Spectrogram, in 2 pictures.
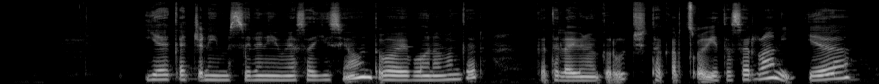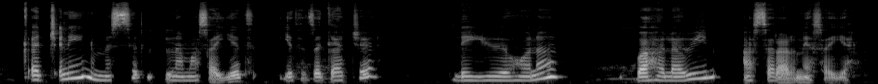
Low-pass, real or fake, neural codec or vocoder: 19.8 kHz; real; none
